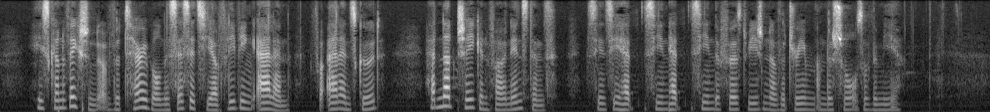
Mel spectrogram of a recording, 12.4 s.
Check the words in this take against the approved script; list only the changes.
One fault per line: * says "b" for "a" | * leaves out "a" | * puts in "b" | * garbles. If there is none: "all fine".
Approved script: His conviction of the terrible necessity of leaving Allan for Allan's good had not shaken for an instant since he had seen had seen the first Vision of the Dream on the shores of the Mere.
all fine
